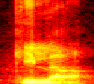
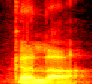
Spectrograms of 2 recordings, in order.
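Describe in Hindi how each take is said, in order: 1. पहला स्वर 'i' की तरह बोला जाता है। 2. पहला स्वर 'a' की तरह बोला जाता है। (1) "आमतौर पर बोला जाता है किला... मेरे ख्याल में गलत है" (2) "इसका सही तलफ़ुज़ है कला"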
